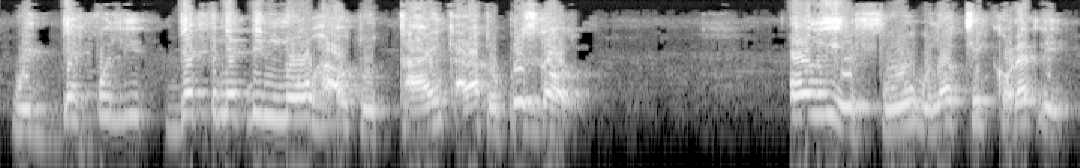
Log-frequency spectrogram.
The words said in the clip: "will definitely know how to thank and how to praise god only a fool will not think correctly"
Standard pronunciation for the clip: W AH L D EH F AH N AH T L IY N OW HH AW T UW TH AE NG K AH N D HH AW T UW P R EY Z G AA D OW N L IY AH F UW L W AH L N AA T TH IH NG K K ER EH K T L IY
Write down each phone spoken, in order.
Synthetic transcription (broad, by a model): W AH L D EH F AH N AH T L IY N OW HH AW T UW T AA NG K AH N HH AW T UW P R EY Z G AA D OW N L IY AH F UW L W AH N AA T T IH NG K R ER EH K T L IY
